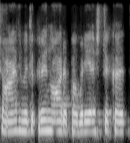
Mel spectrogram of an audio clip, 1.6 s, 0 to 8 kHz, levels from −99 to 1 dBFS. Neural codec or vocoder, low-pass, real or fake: codec, 16 kHz, 4 kbps, X-Codec, HuBERT features, trained on general audio; 7.2 kHz; fake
